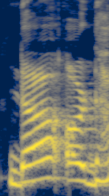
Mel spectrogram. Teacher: जब हम डा और ढा बोलते हैं तो हमारी जो जीभ है वो ऊपर हमारे तालू में जाके भीतरी भाग वाली छत में सटती है, और क्या होता है नीचे आने पे वो झटके से नीचे आती है। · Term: मूर्धन्य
